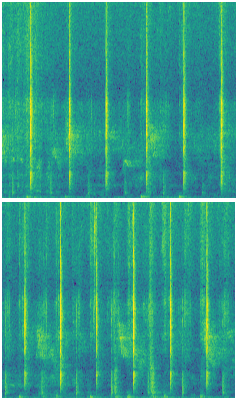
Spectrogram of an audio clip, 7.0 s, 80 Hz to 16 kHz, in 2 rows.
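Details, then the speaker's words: 1962 Land Rover Series 2a 109 during rebuild, engine off: electric fuel pump ticks sharply nearly twice a second but no fuel comes through. "It was working earlier. I don't think I've got to bleed it or anything. That's an issue, isn't it? Nothing coming through."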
